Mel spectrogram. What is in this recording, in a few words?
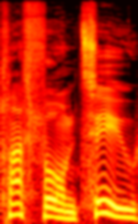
announcements, male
